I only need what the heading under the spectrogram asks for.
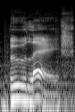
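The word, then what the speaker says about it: Bulette: don't listen to her I Googled connect correct pronunciation for uh for that word for this monster and it says correct way is Boule and then it showed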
